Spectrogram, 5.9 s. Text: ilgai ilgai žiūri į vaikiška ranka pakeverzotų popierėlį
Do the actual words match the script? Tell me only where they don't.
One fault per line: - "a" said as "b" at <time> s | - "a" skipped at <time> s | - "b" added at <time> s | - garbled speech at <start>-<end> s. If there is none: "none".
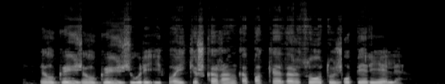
none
